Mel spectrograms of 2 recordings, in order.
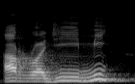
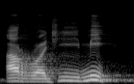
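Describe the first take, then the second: Both takes have the same delivery.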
